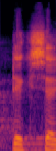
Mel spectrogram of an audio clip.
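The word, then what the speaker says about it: texture: टेक्सचर क्या लिखा है टेक्सचर यानी बीच में यहां स होना चाहिए ऐसे पढ़ा जाएगा इसे पढ़ा जाएगा टेक्सचर समझ गए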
